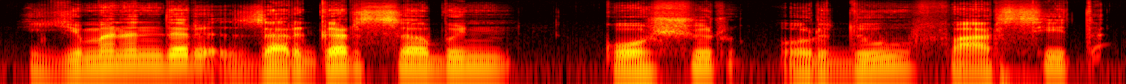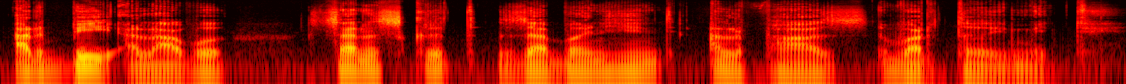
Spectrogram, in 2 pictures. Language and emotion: Kashmiri, neutral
